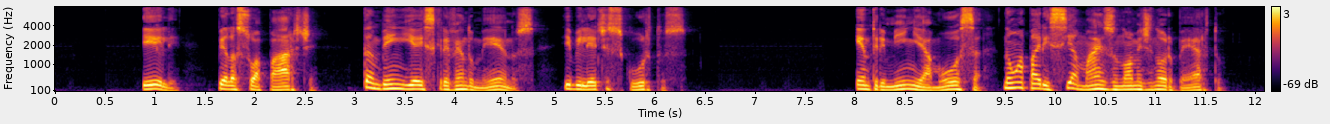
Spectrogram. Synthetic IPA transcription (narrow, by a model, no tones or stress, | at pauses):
elɪ | pelɐsuɐpaɾt͡ʃɪ | t̪ɐ̃mbẽj̃iɐɪskɾevẽnd̪ʊmẽnʊ̰s | ɪbiʎet͡ʃɪskuɾt̪ʊs | ẽnt̪ɾɪmĩɪɐmosɐnɐ̃w̃apaɾesiɐmajzʊnõmɪd͡ʒɪnoɾbɛɾt̪ʊ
